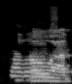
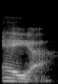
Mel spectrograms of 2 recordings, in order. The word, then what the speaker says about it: Oia: It's pronounced it with an E, that the OI sound in Greek is an E.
